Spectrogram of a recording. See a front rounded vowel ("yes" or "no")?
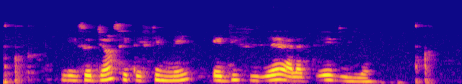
yes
